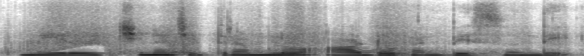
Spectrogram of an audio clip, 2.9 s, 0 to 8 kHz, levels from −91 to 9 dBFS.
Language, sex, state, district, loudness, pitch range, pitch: Telugu, female, Telangana, Mahabubabad, -13 LUFS, 200-225 Hz, 220 Hz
